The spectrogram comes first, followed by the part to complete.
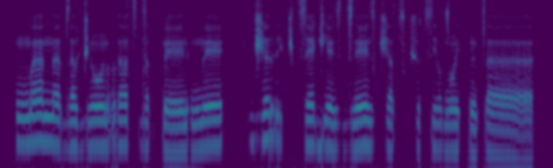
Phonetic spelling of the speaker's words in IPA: ŋ͡mɐː n̪ɐːd̪ɐo̯ d͡ʒɔ̃ːrʌːt͡sdʌ k͡pɛ̃ːrŋ͡mɛ̃ | d͡ʒərɪt͡ʃ t͡sɛɡjɛ̃z d͡zɛ̃ːzt͡ʃʌːt͡st͡ʃot͡s ɪo̯d̪ɔ̃e̯kə̃ t̪ɐː

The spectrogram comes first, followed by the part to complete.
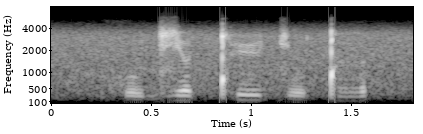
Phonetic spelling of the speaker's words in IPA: xo˩d͡ʑə˥ ǃʰy˥cʊ˩ǃə̤˥

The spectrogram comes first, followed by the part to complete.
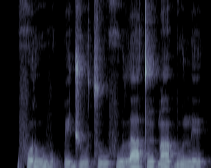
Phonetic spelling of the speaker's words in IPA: fo˦ɾuː˦˨ βʊ˨k͡pɪ˨d͡ʒuː˨ t͡suː˨fu˦˨ la˦˨tũ˦ɓã˦ ɓu˦nɪ˨

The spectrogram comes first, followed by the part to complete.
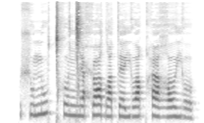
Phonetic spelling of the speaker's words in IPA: ʃunuǀʰɤ ŋ͡ǀeħudˤɤ tɛjɤqʰe ʁɤjɤ

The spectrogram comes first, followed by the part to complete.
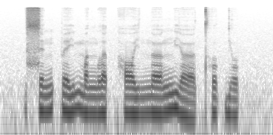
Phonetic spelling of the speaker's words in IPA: sɪ˨˥ŋ pe˨˥jmɐ˨ŋlɐ˨˥t̚hɔː˨j n̪œː˨˥ŋ jœː˨˩ t̪ʰʊ˧k̚jʊ˧k̚

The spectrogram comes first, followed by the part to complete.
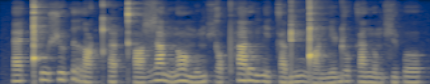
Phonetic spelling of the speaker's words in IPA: æ˧ǃʰu˦˨ʃɯ˦ʔ rɑ˨ɡqʰi˨ʔkʰɑ˨ ɮa˦˨mn̪ɔ˦˨mu˨˦mçɔ˨ pʰa˦ ɾo˧ɡ ni˨ka˨ɖi˧ ŋ͡ǃɑ˨ɡn̪i˨˦ ɖo˦˨ ka˧n̪o˨mɕy˨po˧

